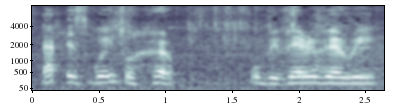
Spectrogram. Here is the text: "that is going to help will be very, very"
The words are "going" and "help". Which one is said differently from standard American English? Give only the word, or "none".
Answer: help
